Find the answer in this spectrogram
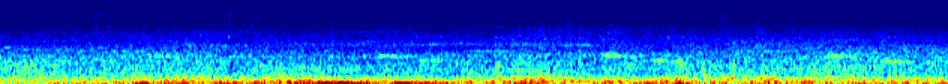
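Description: Road traffic noise: a steady low rumble of cars and other motor vehicles on a city street.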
